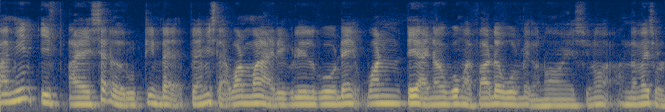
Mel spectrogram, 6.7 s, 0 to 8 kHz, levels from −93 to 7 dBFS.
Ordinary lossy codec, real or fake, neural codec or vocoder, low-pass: none; real; none; none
